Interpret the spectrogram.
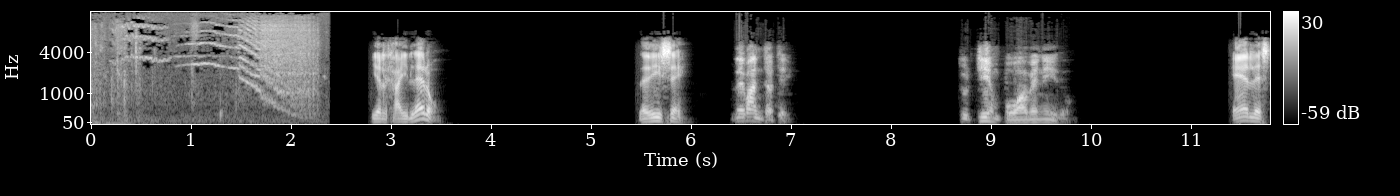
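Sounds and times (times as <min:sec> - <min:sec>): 
heavy jail cell door creaking open: 0:00.0 - 0:02.4
speech: 0:02.8 - 0:03.6, 0:05.5 - 0:07.0, 0:08.7 - 0:09.8, 0:11.4 - 0:11.7.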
